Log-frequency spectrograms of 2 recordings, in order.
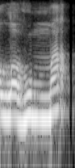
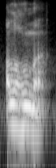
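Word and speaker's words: اللهم: Apakah Allahumma la-nya di situ harus dua harokat? Betul, harus dua. Allahumma. Kalau bacanya Allahumma, batal tuh. Pastikan Allahumma. Allahumma sholli ala Muhammad. Jangan Allahumma, salah.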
